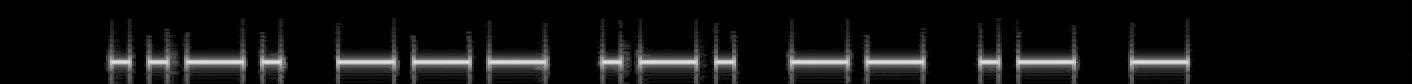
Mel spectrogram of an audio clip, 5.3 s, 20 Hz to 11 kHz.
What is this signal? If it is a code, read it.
Morse code, heard as a keyed tone, about 17 wpm, 800 Hz. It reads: FORMAT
